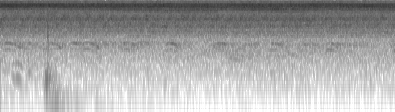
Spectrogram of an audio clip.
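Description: Steady high-pitched summer cicada drone, with short chirps recurring throughout and a single knock about a second in.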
